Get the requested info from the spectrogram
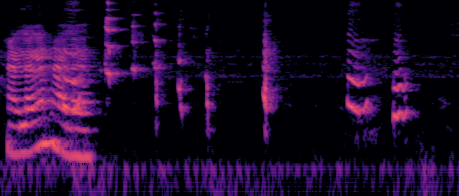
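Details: Baby male monkey calling to get its mother to comfort and hug him: a drawn-out wavering wail, then a run of short, sharp, falling squeaks repeated irregularly, about eight in three seconds, indoors.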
